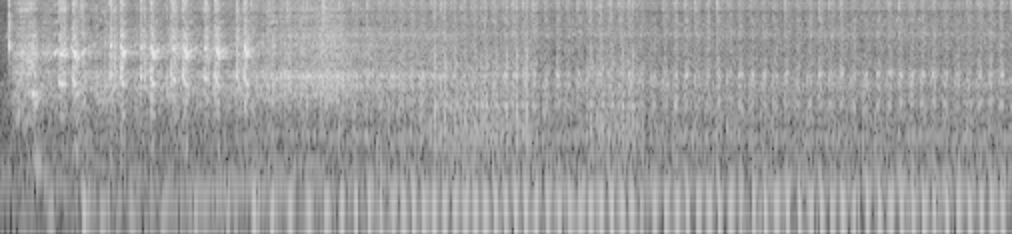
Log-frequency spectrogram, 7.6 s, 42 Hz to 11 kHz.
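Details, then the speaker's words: Chinese 150cc TNG Verona scooter, carburetor and ignition switch work, cranked to check whether it stays running without carb clean while fuel bowl fills: stumbling cranking then catches into steady fast even putter settling toward idle: engine starting. "This way we know if it stays running, it does not need a carb clean. We're just going to crank it and see if it stays running."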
